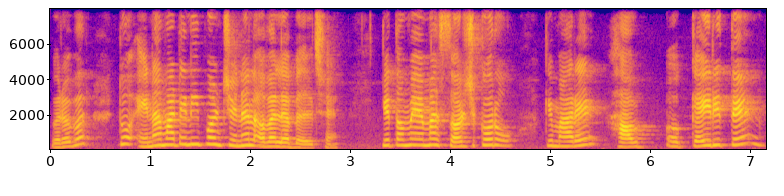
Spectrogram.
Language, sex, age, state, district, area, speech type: Gujarati, female, 30-45, Gujarat, Rajkot, rural, spontaneous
